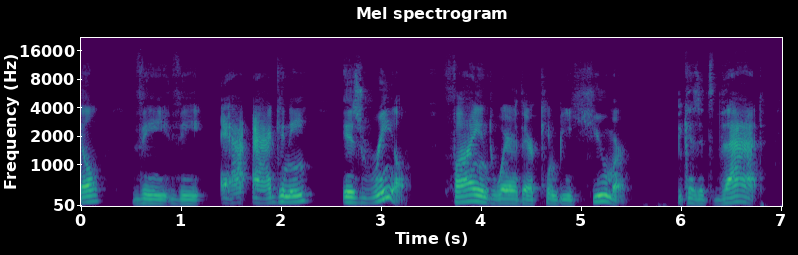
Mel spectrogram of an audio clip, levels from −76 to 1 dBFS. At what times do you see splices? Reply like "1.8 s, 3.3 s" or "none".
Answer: 3.5 s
